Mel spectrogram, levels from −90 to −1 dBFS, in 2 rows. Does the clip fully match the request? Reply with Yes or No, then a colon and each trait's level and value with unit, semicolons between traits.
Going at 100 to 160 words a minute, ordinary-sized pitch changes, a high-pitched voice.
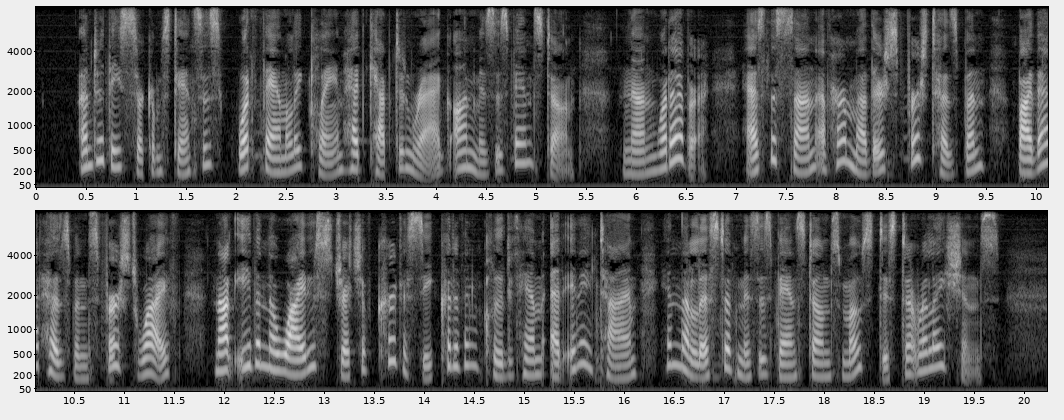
No: average, 150 wpm; wide, 8.7 semitones; high, 220 Hz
